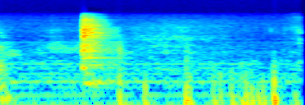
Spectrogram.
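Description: A few light, sharp clicks and knocks of handling, spaced unevenly through the second half, over a low steady hum.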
